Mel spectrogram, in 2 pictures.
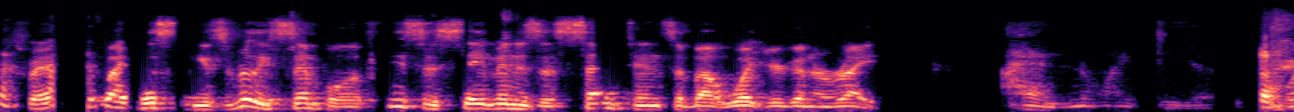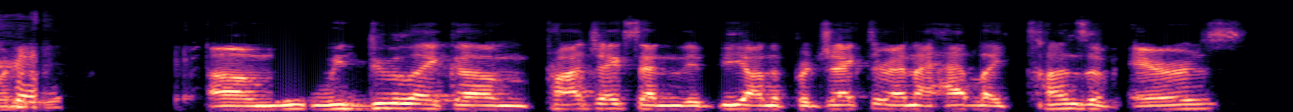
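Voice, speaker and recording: In an unremarkable speaking voice, a man with an American accent talks at a fairly quick pace and medium pitch, the sound dry and close with no echo. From Quebec, later Texas. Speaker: podcast host, former teammate. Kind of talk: interview.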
